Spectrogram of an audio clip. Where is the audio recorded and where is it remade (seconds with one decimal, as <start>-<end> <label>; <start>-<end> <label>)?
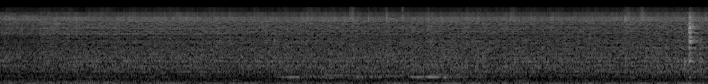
0.0-7.1 recorded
